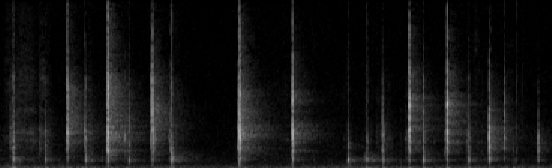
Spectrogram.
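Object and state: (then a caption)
Plastic game controller. A black, hollow, hand-sized plastic gamepad is held in both hands while fingertips and nails tap and click its buttons and scratch across the plastic shell. The result is a quick, irregular run of sharp, dry, bright clicks and taps with almost no low end and no ringing, plus faint scratchy rasps between them.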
